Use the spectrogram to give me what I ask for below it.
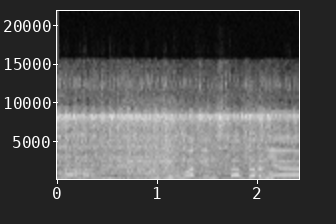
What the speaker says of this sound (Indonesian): Nah, posisi motornya hidup.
